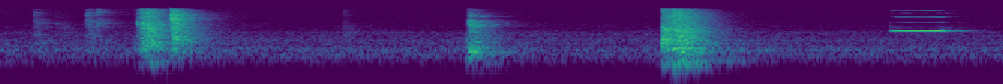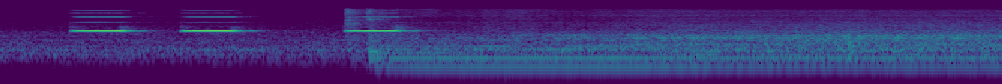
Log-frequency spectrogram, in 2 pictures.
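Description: Countertop microwave oven: the door clacks open and shut, four short keypad beeps, then the oven starts and runs with a steady hum.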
